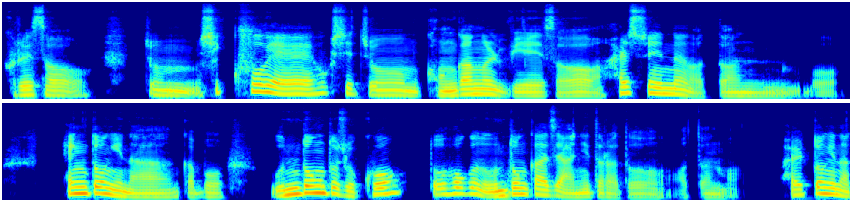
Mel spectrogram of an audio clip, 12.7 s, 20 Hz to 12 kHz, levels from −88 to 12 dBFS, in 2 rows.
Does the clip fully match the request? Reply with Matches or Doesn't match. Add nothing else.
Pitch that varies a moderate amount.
Doesn't match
